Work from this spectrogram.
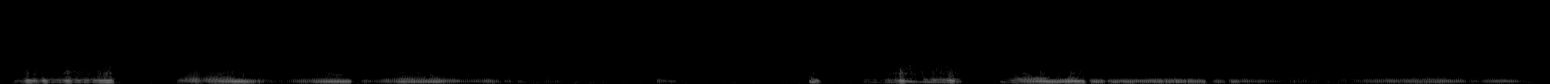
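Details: Sleeping dog snoring loudly, said to sound like a human: deep rumbling snores in repeated bursts about every second, with a quiet pause near the middle before the snoring resumes.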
